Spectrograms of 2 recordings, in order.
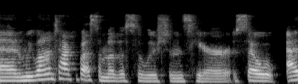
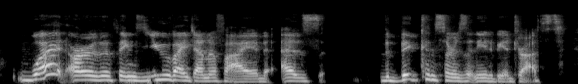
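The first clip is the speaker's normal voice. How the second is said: usual speaking voice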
